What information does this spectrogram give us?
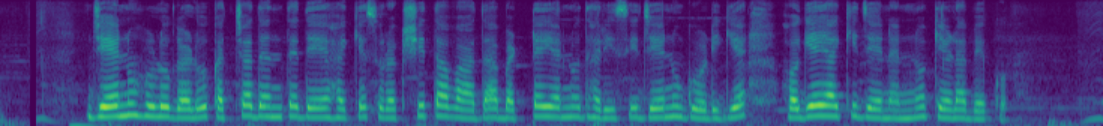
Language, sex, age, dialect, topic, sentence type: Kannada, female, 31-35, Mysore Kannada, agriculture, statement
